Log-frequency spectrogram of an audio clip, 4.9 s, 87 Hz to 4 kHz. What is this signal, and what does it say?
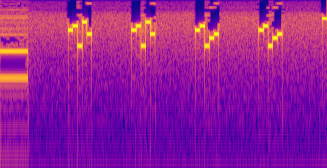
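Five-tone selective call (ZVEI), heard as quick runs of five tones, tones of about 70 ms. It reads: 89407 89407 89467 89467
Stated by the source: ZVEI five-tone call received on an SDR.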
